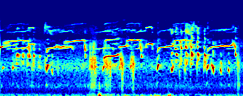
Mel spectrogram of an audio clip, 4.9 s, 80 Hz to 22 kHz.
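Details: At a bald eagle nest on June 27, 2021, the female arrives with fish for the eaglets; overlapping high squeaky whistles and sharp chips form a busy, jumbled chatter with some thumping and rustling.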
